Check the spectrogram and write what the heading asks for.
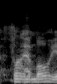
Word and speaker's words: Flambeau: Is it Flambeau? – Yeah, Flambeau, yeah.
